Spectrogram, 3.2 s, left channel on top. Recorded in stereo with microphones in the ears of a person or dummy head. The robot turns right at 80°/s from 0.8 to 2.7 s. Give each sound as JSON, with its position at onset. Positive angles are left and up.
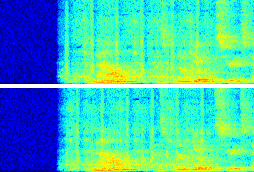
{"t": 1.0, "sound": "a man speaking", "azimuth_deg": -165, "distance_m": 1.4}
